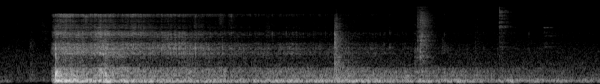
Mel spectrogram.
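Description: A loud rumbling noise that starts suddenly about half a second in and slowly fades, with a few sharp knocks through it.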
